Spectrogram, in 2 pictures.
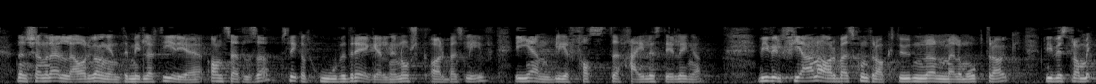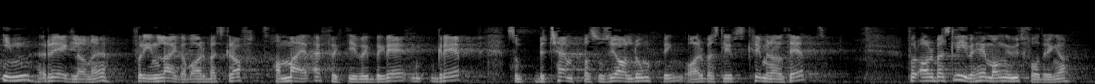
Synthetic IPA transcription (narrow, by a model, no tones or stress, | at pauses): d̪̥ɛnʂɛnəɾɛlːəɑːd̪ɡɑŋːənt̪ʰɪlmɪd̪ləɾt̪iːd̪ɪəʔɑnsɛt̪ːl̩səʂɭiːkɑt̪huːʋəd̪ɾeːɡələnɪnɔʂkʰɑɾbæɪsliːʋɪjɛnbliːɾfɑst̪əhæɪləst̪ɪlːɪŋɑɾ | ʋɪʋɪlfjæːɳəɑɾbæɪd̪skʊnt̪ʰɾɑkt̪ʉːt̪n̩lœnːmɛlːɔmʊpd̪ɾɑːɡʋɪʋɪlst̪ɾɑmːəʔɪnɾeːɡlənə | fɔɾɪnlæɪɡɑʋɑɾbæɪskʰɾɑft̪hɑːmæɪɾɛfːəkt̪ʰiːʋəbəɡɾeːpsɔmbəçɛmpəsʊsɪɑːld̪ʉmpɪŋɔ̰ɑɾbæɪsliːʋskʰɾɪmɪnɑlɪt̪ʰeːt̪ | fɔɾɑɾbæɪsliːʋəɦɛːmɑŋːəʉːt̪fɔɾd̪ɾɪŋɑɾ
